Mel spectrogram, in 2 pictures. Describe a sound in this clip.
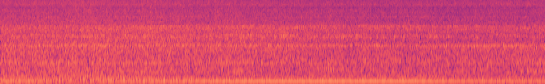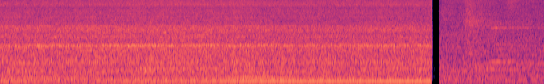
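A stationed train's engine hums steadily.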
